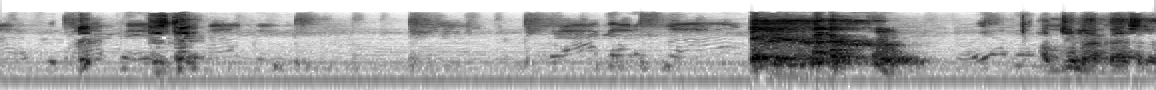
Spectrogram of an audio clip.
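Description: A few coughs and throat-clearing sounds, close and fairly loud, with a burst of harsh coughing midway, mixed among quiet talking.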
